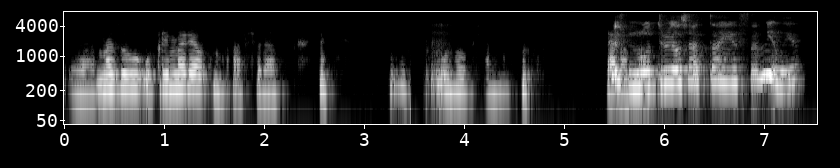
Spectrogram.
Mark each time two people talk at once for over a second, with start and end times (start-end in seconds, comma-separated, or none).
none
